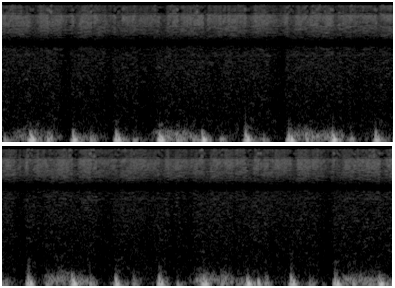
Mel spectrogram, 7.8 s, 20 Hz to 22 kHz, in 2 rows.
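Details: The person's own rapid, strong heartbeat at about 140 per minute, recorded with heavy breathing, with a soft rushing sound between beats: a fast heart rate.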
